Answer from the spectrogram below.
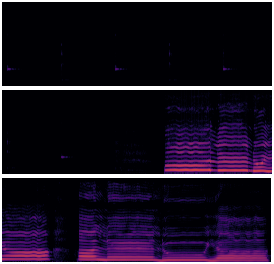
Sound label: soprano; benedicat vobis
